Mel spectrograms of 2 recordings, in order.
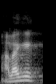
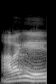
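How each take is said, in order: No difference in how they are said.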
